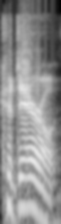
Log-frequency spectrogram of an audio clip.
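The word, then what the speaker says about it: KhaDarel: of the game with Cardero. Oh my God, how do I pronounce his first name? Hodge. Kadero, I think. Cardero, that's what it is.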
